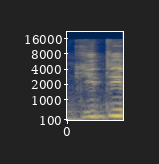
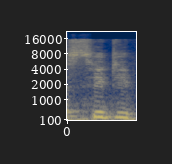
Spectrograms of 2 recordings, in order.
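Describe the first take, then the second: First: The word begins with a K sound. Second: The word begins with an S sound. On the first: The speaker calls it wrong. "इसको किटी नहीं पढ़ेंगे" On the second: The speaker calls it right. "सिटी पढ़ेंगे"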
